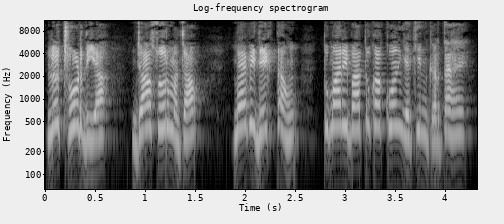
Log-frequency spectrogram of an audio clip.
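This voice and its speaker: A smug, sleazy son-in-law in a cartoon, voiced by a woman. He talks quickly in a very high voice and mocks others with open scorn. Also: a bit bright. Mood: mocking. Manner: smug, mocking. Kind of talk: cartoon voice acting.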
